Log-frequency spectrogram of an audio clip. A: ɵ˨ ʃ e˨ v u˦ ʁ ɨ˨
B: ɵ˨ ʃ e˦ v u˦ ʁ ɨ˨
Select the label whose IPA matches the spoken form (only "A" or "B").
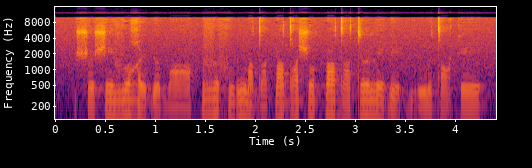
B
